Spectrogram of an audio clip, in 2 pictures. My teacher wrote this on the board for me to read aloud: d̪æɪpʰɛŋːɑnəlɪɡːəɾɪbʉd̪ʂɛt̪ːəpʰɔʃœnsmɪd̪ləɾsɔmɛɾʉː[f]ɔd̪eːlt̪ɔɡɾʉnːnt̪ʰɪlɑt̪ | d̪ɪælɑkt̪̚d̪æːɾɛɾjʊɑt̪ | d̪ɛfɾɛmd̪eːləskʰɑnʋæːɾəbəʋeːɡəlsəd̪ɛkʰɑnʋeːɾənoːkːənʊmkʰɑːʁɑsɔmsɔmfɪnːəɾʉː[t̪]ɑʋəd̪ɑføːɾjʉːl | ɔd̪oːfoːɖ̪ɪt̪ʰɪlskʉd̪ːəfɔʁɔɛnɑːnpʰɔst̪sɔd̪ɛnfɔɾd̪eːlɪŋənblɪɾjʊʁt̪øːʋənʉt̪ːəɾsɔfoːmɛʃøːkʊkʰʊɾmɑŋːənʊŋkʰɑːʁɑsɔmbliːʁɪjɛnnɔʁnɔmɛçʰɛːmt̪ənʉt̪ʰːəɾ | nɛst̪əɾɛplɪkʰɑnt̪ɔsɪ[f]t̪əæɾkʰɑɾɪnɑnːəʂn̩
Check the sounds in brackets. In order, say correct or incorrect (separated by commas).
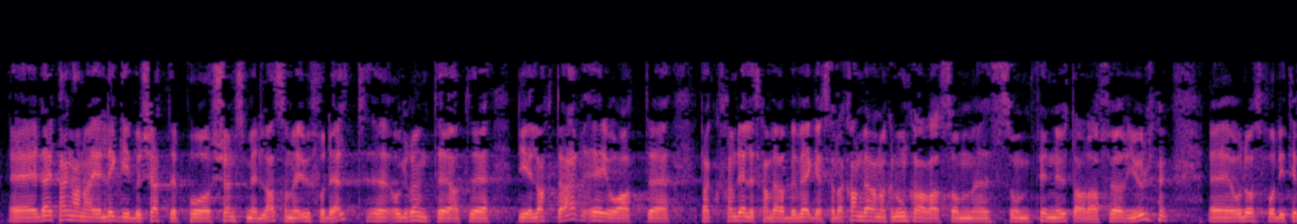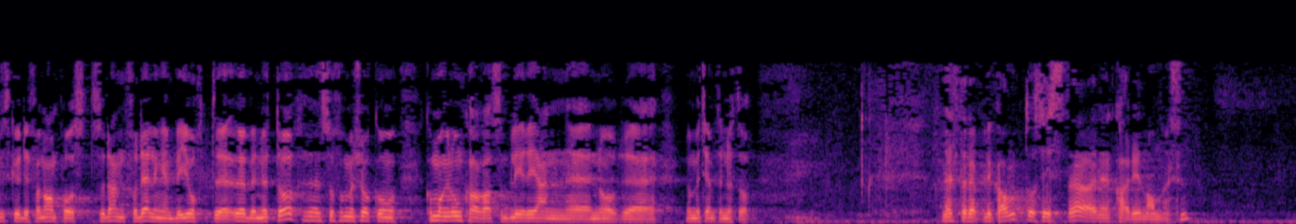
correct, correct, incorrect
